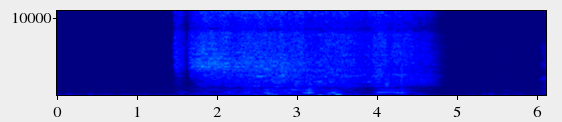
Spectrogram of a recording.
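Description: A steady spray-like hiss that starts suddenly about a second and a half in, runs for about three seconds and fades out.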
